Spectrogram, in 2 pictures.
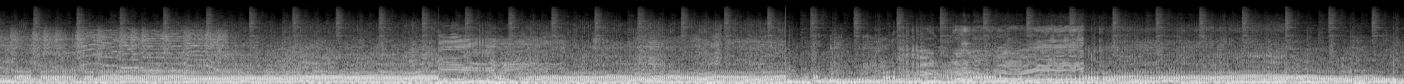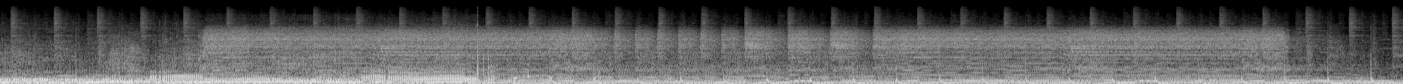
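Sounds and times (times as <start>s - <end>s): dirt bike engine revving: 0.0s - 27.5s
rock music with drum beat: 0.0s - 28.0s.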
